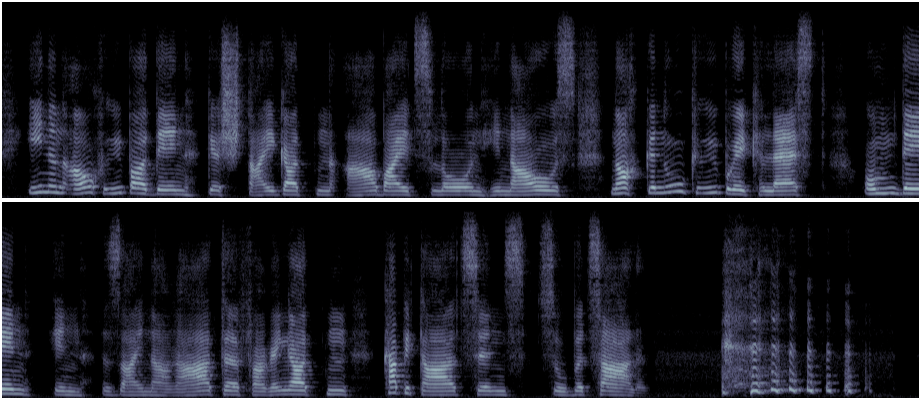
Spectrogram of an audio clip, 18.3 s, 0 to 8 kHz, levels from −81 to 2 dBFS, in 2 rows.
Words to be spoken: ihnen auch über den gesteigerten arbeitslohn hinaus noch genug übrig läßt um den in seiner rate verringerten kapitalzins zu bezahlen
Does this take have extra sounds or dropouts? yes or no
yes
